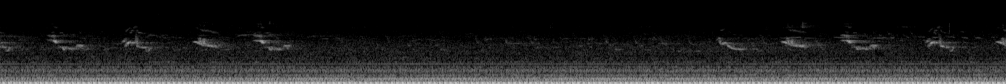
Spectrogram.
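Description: A bird chirping, a string of short falling chirps about once a second in the first three seconds and again near the end, over a steady low mechanical hum.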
